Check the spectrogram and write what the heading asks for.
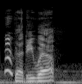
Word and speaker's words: Fetty Wap: There's a Fetty Wap t-shirt, black jeans, a yellow hoodie, and sneakers. – Fetty Wap? – Yeah.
